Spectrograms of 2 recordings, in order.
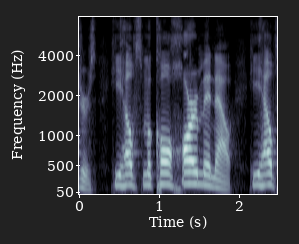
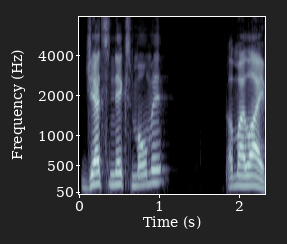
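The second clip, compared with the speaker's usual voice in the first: ordinary talk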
